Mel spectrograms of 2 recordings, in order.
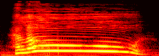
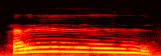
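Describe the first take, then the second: First: Long, very high, loud call; shout. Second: Echoing moon. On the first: Bear calling up to the moon, loud shout. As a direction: call out across the night. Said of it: "he shouted". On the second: The moon echoing Bear's call, distant echo. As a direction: answer like a faint echo. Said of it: "replied the moon". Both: Acted.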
